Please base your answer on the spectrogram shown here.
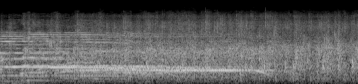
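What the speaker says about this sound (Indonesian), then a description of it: "kasih tepuk tangan" Audience applause at a Lirboyo santri scientific debate competition, dense steady clapping filling the room with a sustained tone fading out midway.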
